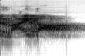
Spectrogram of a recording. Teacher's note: जैसे आप बोलेंगे रायता, तो रायते में आप रा का उच्चारण जब करेंगे तो वो मूर्धन्य होगा, क्योंकि रा को आप पीछे से लेकर आएंगे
